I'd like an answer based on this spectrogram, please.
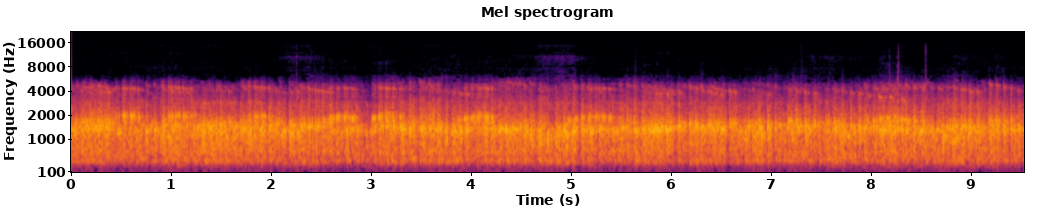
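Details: Black-spotted pond frogs crowd a breeding pond, mating and spawning; countless males croak together in a thick, unbroken chorus, with faint pulsing swells in the rattling calls.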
